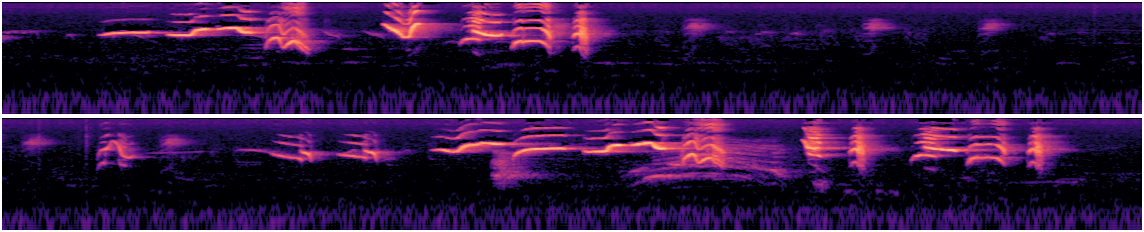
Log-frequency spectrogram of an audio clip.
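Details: Oriental magpie-robin on the third day of Lunar New Year in the cold, singing whistled rising phrases with clicks, falling nearly silent for several seconds, then resuming with varied looping whistles.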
